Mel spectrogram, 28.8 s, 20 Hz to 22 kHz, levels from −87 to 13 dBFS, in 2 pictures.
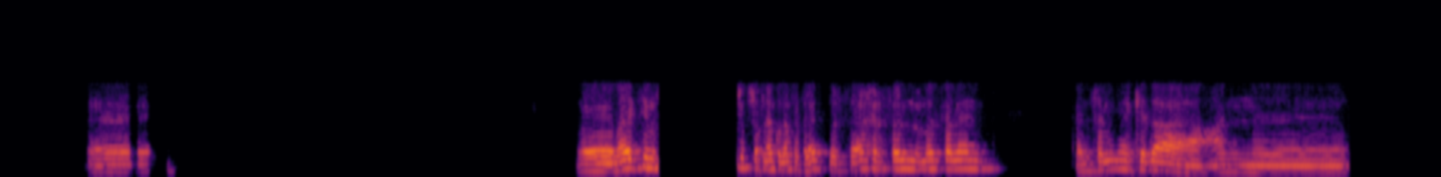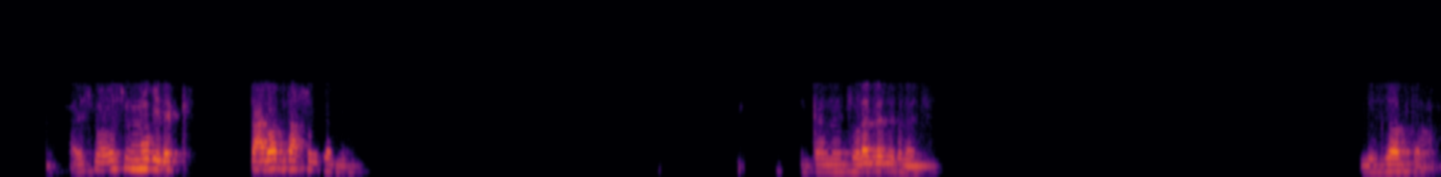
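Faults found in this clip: Speex codec, whole clip: speech hoarse and buzzy, noisy, narrow line from 150 Hz to 3.6 kHz with nothing above 3.8 kHz. Coarse CELP excitation at a low setting, consistent with roughly 11 kbps Speex. Not enough bits to carry voice texture, so you get that rough, noisy edge. Band-limiting reads as a classic narrowband VoIP path.

Playback stall, three dropouts: 6.58–7.37 s (about 0.79 s), 13.48–14.87 s (about 1.39 s), 21.01–21.78 s (about 0.77 s). Speech just stops mid-flow into dead silence, then resumes. Likely the player starving for data or its output thread getting blocked.

Time-compressed catch-up right after each stall: 7.37–8.15 s at 2× (sounds properly rushed), 14.87–17.87 s and 21.78–24.78 s at 1.25×. Pitch stays put but pace jumps. The player is draining its backlog by cutting small chunks and cross-fading the seams.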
